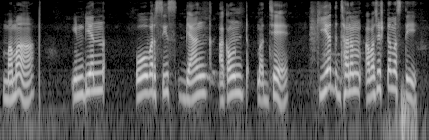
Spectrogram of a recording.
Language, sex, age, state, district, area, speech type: Sanskrit, male, 18-30, Karnataka, Uttara Kannada, rural, read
